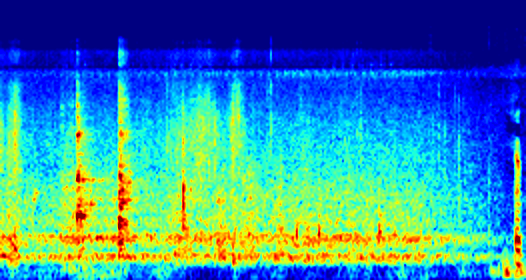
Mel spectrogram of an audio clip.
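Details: Honey bees humming during an autumn hive inspection, one of twelve hives, where a colony has swarmed and raised a new queen; a steady low droning hum throughout, broken by a few sharp clicks and knocks of hive equipment.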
